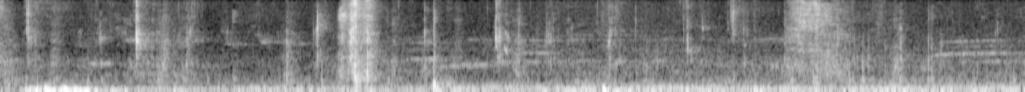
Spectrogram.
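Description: Close-up mouth sounds of people eating rice and curry by hand: chewing with wet smacks and small clicks, louder twice, about a third of the way in and again later on.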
